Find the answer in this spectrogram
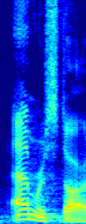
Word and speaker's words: Amritsar: The Golden Temple at Amritsar, I can't pronounce that word. Amritsar, that's it, Amritsar, houses the Holy Granth, which is the writings of Nanak.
